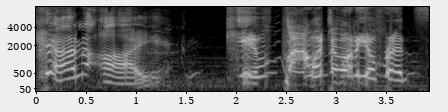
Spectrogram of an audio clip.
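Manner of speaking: giddy, high, bubbling with eagerness. Voicing a masked figure asking permission to give power: bubbling with excitement. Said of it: "bubbling with excitement to tell you this".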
